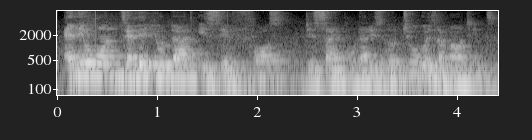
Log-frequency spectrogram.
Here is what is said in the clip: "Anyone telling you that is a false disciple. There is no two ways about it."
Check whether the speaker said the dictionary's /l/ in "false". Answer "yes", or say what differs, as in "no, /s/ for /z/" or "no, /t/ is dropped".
no, /l/ is dropped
